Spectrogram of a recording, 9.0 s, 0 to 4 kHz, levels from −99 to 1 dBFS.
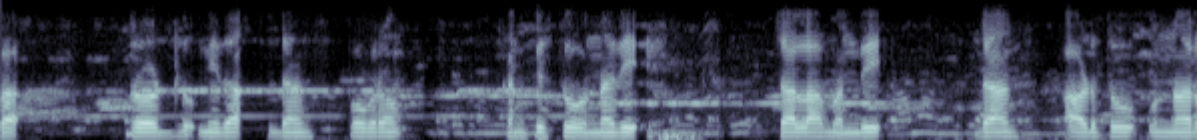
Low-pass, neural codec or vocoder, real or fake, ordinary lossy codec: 3.6 kHz; none; real; Opus, 64 kbps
